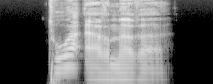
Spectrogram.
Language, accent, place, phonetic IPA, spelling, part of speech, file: German, Germany, Berlin, [ˈtoːɐ̯ˌʔɛʁməʁə], torärmere, adjective, De-torärmere.ogg
- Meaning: inflection of torarm: 1. strong/mixed nominative/accusative feminine singular comparative degree 2. strong nominative/accusative plural comparative degree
